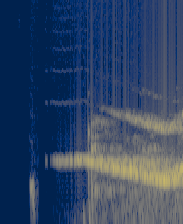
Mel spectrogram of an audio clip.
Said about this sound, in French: Alors il y a évidemment il y a la sirène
